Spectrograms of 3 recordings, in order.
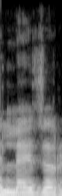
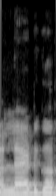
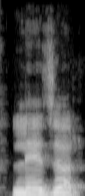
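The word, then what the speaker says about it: ledger: यहाँ पे जी के पहले डी आएगा तो इसको क्या पढ़ेंगे, लेजर, डी साइलेंट हो जाएगा, लेडगर नहीं पढ़ेंगे, इसको क्या पढ़ेंगे, लेजर, ठीक है।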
